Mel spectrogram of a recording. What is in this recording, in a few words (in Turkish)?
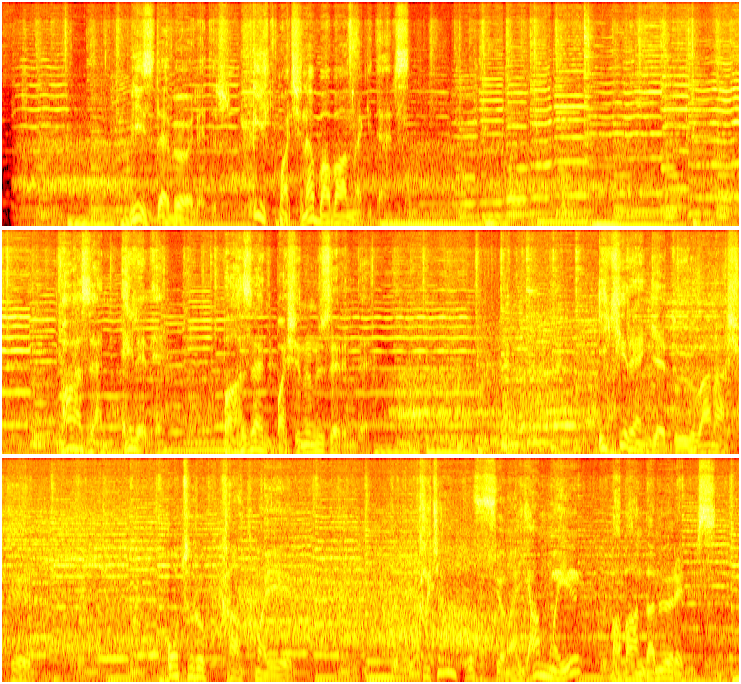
duygusal motive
